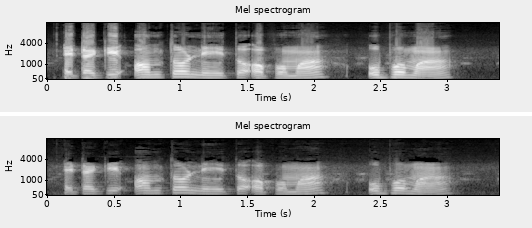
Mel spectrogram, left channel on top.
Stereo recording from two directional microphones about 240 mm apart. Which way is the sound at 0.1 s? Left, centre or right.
Left.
